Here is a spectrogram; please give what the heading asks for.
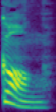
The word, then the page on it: gong: British English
